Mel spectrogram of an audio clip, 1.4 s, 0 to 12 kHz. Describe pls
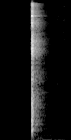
#6 Metal Tap
hit, impact, Metal, Tap, thud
